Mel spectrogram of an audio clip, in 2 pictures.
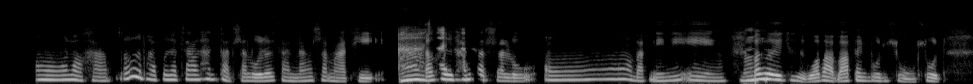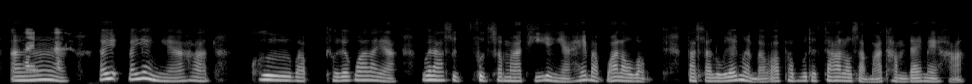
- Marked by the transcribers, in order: static; distorted speech
- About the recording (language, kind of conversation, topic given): Thai, podcast, คุณเริ่มฝึกสติหรือสมาธิได้อย่างไร ช่วยเล่าให้ฟังหน่อยได้ไหม?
